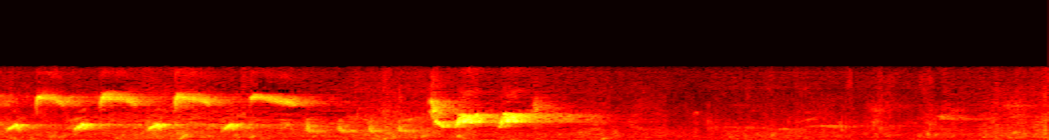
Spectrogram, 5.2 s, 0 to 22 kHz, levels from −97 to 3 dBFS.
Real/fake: fake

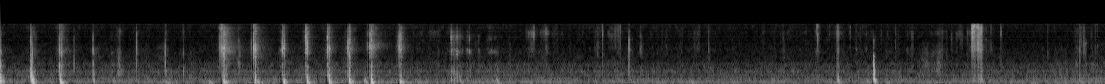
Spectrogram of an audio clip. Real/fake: fake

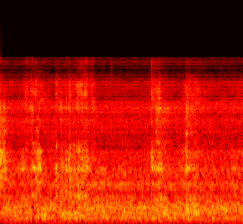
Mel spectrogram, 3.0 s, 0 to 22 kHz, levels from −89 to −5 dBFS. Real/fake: fake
